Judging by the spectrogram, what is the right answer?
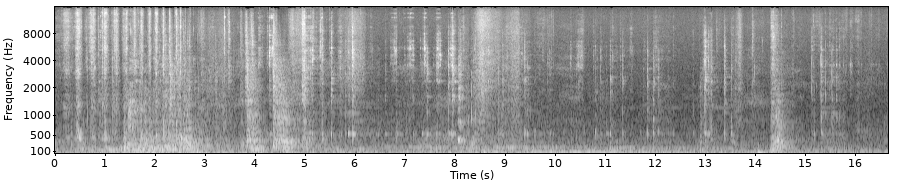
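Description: New muffler being twisted and pushed down onto a Farmall M's exhaust stack, then its clamp worked tight: irregular spurts of metal scraping and clinking over a low steady rumble.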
